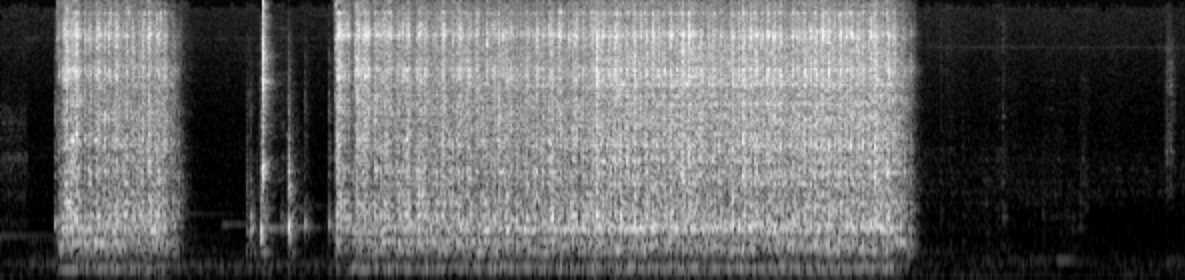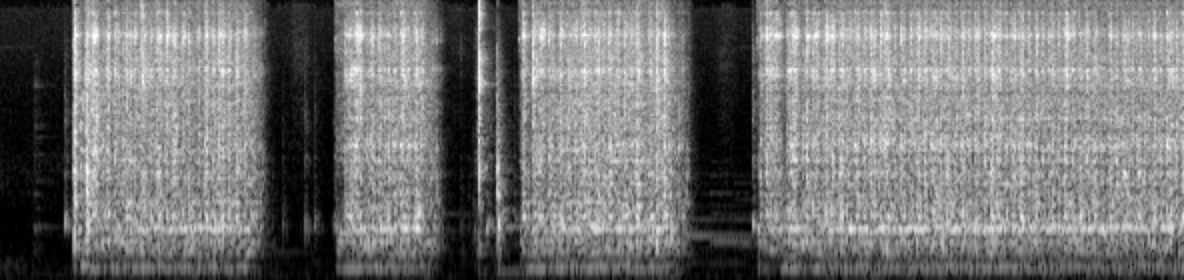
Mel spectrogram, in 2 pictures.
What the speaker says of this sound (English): So now I'm gonna place it on my sewing machine.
